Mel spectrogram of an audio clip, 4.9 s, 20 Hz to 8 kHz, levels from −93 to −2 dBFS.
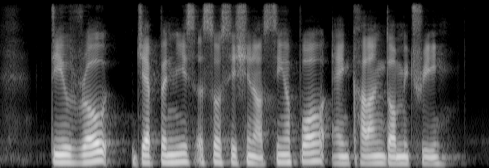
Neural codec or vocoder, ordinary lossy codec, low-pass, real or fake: codec, 24 kHz, 1.2 kbps, DualCodec; none; 7.2 kHz; fake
